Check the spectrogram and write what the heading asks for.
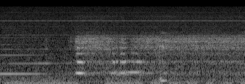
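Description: Audio from a radio wired to a CRT TV's deflection magnets: a steady electronic buzz, joined about three-quarters of a second in by a band of hiss.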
